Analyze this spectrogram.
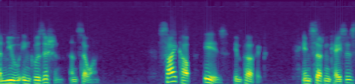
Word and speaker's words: CSICOP: Its initials, CSICOP, are pronounced as the acronym PsyCop, as if it's an organization of scientists performing a police function.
